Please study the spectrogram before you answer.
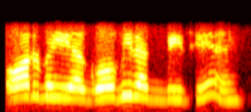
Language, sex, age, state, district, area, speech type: Hindi, female, 45-60, Madhya Pradesh, Bhopal, urban, conversation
